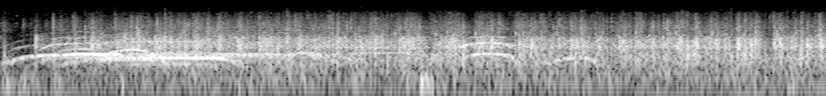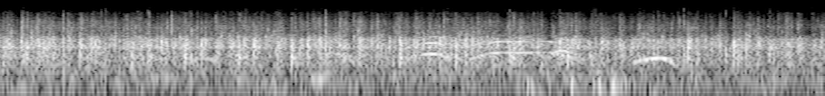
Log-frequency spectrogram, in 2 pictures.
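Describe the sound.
Audience applause welcoming the President of Ireland, Catherine Connolly, at an event in Barcelona: dense, loud, steady clapping sustained throughout, with a few whistles and cheers rising over it early on.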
